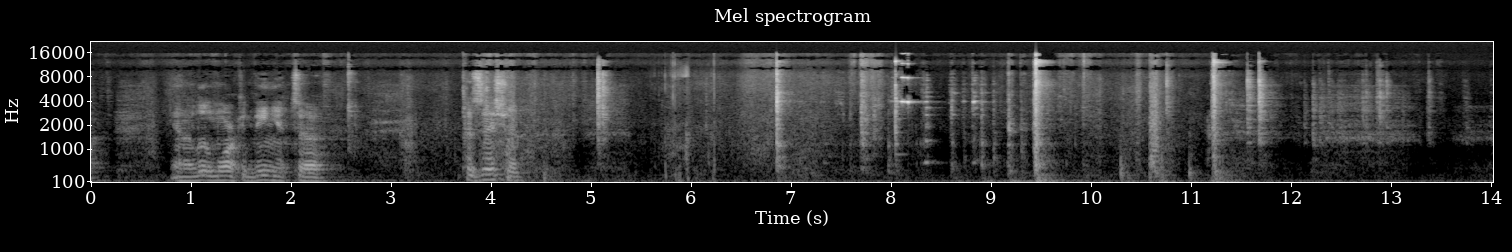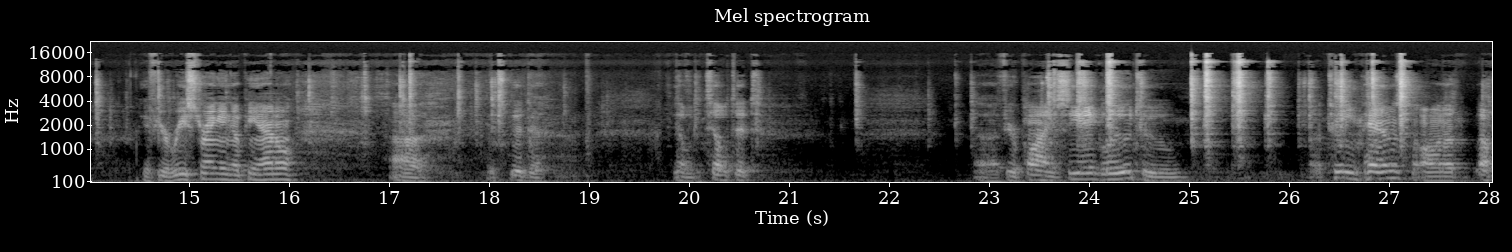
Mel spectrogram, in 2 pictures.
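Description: A metal frame clanks and rattles as it is handled.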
